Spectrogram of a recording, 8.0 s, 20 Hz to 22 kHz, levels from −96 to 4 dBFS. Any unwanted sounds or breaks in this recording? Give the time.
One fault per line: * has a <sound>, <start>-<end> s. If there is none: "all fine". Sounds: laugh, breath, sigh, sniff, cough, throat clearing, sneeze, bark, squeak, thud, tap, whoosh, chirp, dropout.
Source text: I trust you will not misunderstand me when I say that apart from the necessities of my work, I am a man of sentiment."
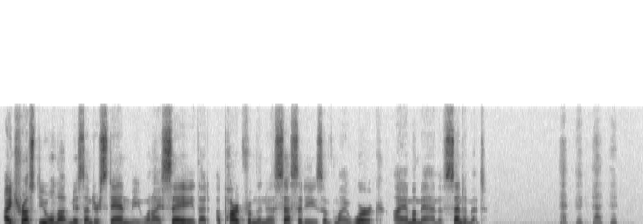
* has a breath, 7.0-7.8 s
